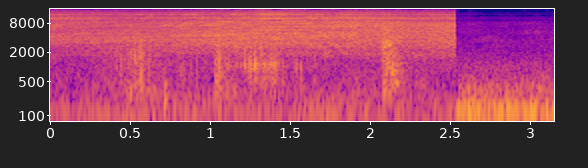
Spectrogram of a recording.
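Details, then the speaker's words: Diesel-fired Steam Jenny 200 Plus steam cleaner: soft, uneven hissing roar continues at least 5 minutes after all power shut off, flames still visible in burner; owner suspects fuel valve delivering far too much fuel. Burner still firing after shutoff. "you can hear it sounds like it's still burning in there yep there's flames in there that's not really a good sign"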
